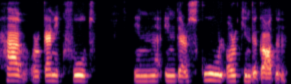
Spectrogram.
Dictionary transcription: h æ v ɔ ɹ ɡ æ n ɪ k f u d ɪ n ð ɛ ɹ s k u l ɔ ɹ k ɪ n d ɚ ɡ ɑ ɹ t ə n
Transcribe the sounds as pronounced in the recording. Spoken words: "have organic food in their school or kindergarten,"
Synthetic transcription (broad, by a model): h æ v ɔ ɹ ɡ æ n ɪ k f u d ɪ n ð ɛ ɹ s k u l ɔ ɹ k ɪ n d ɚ ɡ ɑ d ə n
